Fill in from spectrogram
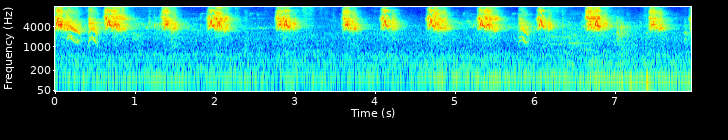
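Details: Sparrows eating at a feeder repeat crisp, high chirps about every half second in an even pattern, with a low steady hum in the background.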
